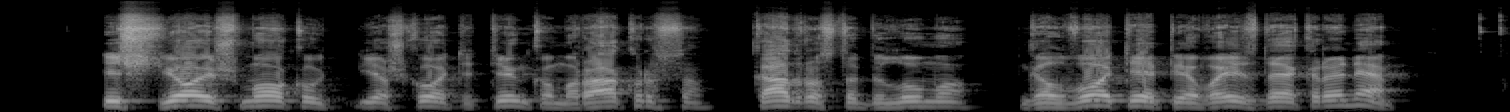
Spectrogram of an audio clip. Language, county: Lithuanian, Vilnius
